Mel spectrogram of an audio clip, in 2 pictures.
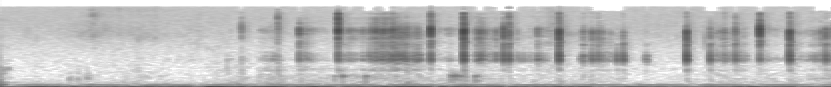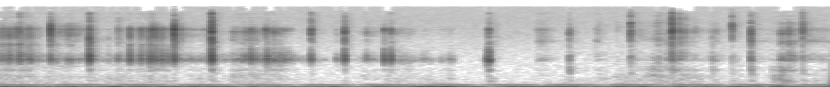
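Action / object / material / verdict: tap / small hollow metal microphone body / metal / none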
